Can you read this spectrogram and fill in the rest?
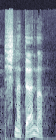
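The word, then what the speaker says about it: Thich Nhat Hanh: Donc, en français, on dit toujours Tishnatan. Chinatan. Tishnatan en français.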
